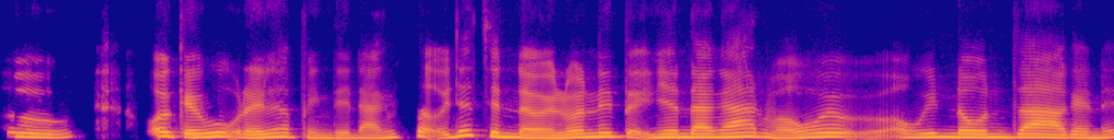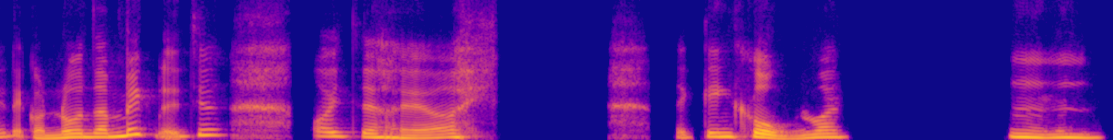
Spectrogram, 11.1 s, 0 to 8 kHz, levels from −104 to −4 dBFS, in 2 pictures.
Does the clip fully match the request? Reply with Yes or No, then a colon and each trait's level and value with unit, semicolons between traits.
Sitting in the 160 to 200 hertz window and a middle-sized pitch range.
Yes: high, 190 Hz; average, 3.7 semitones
